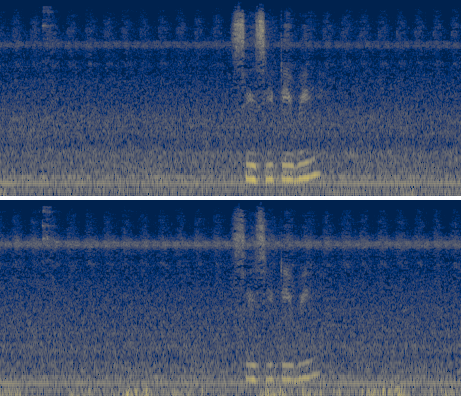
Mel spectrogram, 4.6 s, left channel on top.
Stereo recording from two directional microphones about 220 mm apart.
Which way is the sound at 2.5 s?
15° left (ahead or behind).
